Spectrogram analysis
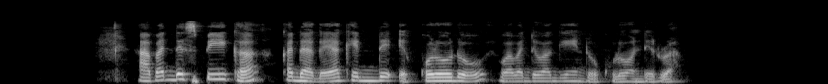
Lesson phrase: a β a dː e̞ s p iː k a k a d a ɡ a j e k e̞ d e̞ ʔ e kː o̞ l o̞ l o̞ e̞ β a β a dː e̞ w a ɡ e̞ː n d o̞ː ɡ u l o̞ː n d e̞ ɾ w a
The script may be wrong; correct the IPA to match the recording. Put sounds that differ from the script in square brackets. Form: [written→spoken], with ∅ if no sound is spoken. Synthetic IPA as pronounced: a β a dː e̞ s p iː k a k a d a ɡ a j [e→a] k e̞ [d→dː] e̞ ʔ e kː o̞ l o̞ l o̞ e̞ [β→w] a β a dː e̞ w a ɡ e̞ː n d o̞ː [ɡ→k] u l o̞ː n d e̞ ɾ w a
